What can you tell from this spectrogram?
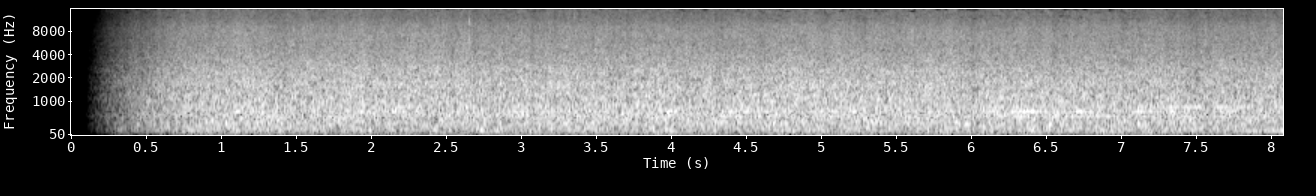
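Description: Steady rush of water tumbling over rocks in a cascading stream, fading in from silence within the first second.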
